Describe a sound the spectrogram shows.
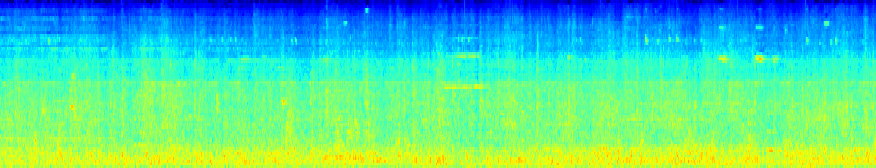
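Steel wheels squeal and clack on the rails.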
